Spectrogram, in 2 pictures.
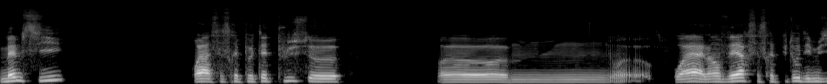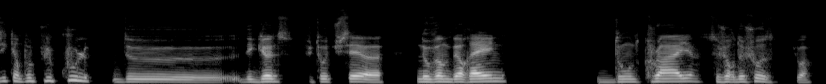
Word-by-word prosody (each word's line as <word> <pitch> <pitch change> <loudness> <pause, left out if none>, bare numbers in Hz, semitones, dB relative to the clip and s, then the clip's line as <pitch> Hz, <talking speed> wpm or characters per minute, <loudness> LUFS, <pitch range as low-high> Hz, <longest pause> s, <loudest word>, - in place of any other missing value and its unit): même 150 +6 +6
si 180 +5 -3 1.3
voilà, 135 0 +7
ça 130 0 -13
serait 125 +3 -5
peut-être 135 +2 -3
plus, 160 -1 -7
heu, 130 -2 +2 0.9
hem, 115 -1 -1
heu, - - -6
pff, - - -13
ouais 120 +2 +3
à 140 -2 +9
l'inverse, 130 +6 +5
ça 130 - -11
serait 135 - -6
plutôt 155 +4 -3
des 135 -1 -2
musiques 140 +3 -5
un 145 - -3
peu 150 +2 -5
plus 165 +2 -7
cool 170 -2 -2 0.2
de 115 -3 -5
des 115 +1 -6
Guns, 130 +3 +4 0.3
plutôt 125 +4 -7
tu 125 - -12
sais, 135 - +1
heu, 110 -5 +5 0.3
November 125 0 +2
Rain, 140 +3 +5 0.9
Don't 120 +4 -7
Cry, 135 +2 +2
ce 120 - -15
genre 120 0 -2
de 125 +2 -3
choses, 125 -7 -5
tu - - -18
vois? 100 -1 -6
130 Hz, 145 wpm, -23 LUFS, 115-140 Hz, 1.3 s, à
